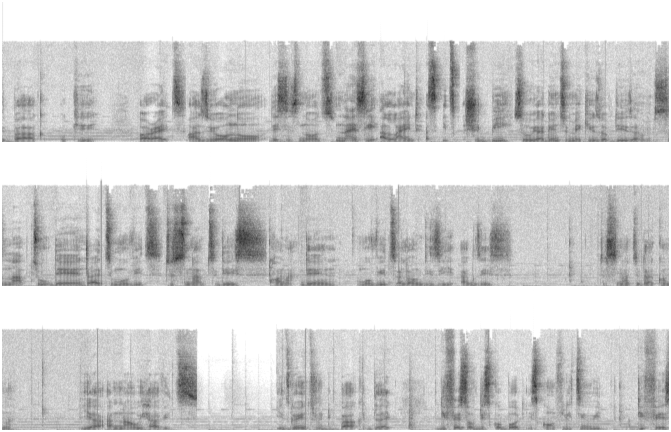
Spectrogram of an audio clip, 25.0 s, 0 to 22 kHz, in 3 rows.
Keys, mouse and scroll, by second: 2.1-2.6 scroll up 6, 2.6-3.5 middle drag, 3.5-4.1 scroll up 5, 4.1-4.4 middle drag, 4.4-5.2 scroll up 9, 8.9 click, 10.3 g, 12.0-13.1 scroll up 5, 13.1 g, 17.5-24.7 middle drag, 24.7 click.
